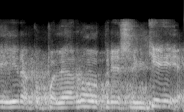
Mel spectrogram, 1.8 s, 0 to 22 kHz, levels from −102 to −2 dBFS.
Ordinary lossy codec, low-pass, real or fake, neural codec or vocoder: Opus, 16 kbps; 9.9 kHz; fake; vocoder, 44.1 kHz, 128 mel bands, Pupu-Vocoder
